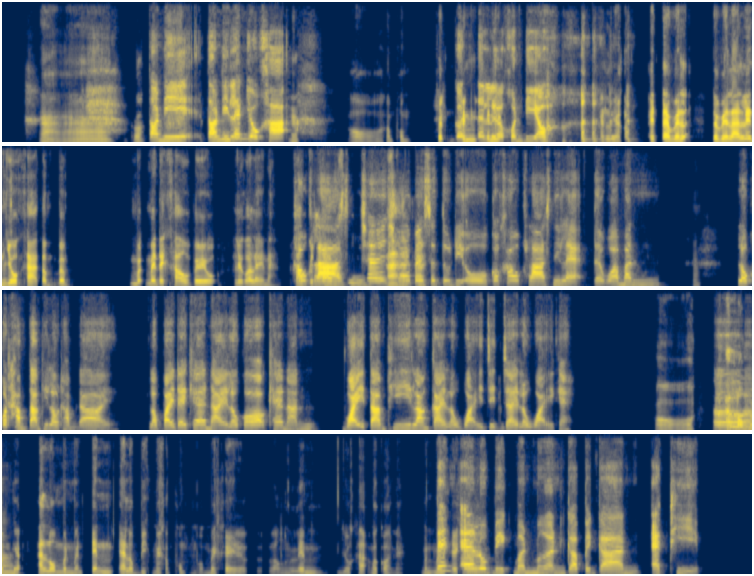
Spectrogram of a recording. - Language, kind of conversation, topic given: Thai, unstructured, การเล่นกีฬาเป็นงานอดิเรกช่วยให้สุขภาพดีขึ้นจริงไหม?
- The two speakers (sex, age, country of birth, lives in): female, 45-49, Thailand, Thailand; male, 25-29, Thailand, Thailand
- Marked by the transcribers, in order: chuckle; laugh; "ไป" said as "เปว"; in English: "คลาส"; in English: "คลาส"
